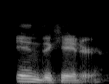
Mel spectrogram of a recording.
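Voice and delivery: first syllable of indicator leaned on. Tutor modeling word stress for an English learner, stress on first syllable of indicator. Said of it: "You want to emphasize the first syllable".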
